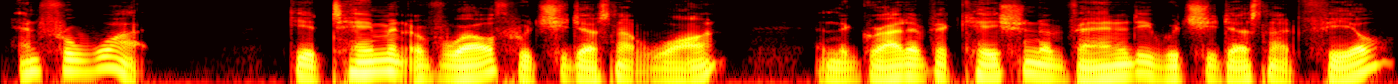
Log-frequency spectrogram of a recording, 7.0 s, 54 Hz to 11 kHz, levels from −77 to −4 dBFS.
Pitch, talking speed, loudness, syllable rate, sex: 95 Hz, 180 wpm, -19 LUFS, 5.3 syllables/s, male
